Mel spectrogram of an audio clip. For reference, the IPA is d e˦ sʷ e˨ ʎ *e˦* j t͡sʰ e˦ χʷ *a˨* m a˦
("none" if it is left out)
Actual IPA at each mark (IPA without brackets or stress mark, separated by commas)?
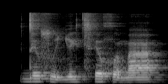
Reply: e˦, a˨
